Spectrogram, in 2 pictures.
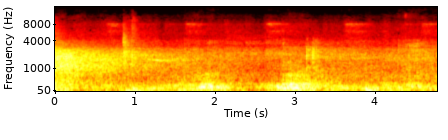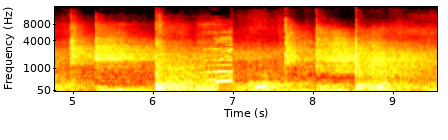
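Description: Skateboard wheels rolling on concrete, with sharp board clacks and thuds from tricks, the loudest about six seconds in. Near the end a board slides along a flat metal rail and drops off it with a clack.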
